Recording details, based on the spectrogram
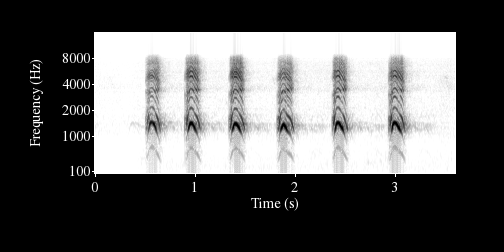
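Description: An American crow gives six harsh, hoarse caws in a steady series, about two per second, with nothing else heard.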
